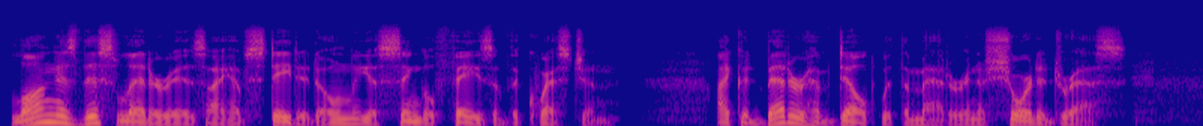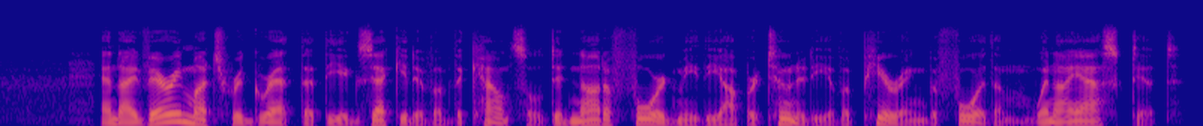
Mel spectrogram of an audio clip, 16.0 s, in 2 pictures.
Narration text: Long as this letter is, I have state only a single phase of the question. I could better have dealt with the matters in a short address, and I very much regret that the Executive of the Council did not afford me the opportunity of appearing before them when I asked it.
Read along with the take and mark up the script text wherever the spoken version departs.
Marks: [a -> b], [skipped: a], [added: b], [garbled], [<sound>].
Long as this letter is, I have [state -> stated] only a single phase of the question. I could better have dealt with the [matters -> matter] in a short address, and I very much regret that the Executive of the Council did not afford me the opportunity of appearing before them when I asked it.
